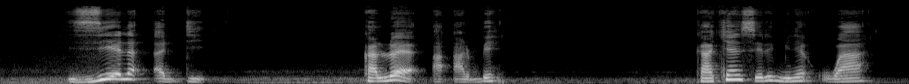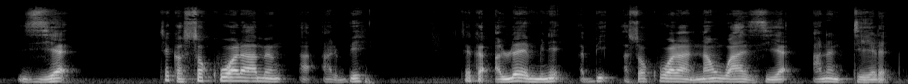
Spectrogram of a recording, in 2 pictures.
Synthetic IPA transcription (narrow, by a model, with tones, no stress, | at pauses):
zi˦e˦la˦a˨di˨ | ka˨lɔ˦jɛ˨a˨a˨ɾɪ˨be˦ | ka˨kʲɛ˦nse˨ɾi˦mi˨ne˦waː˦ | zɪ˨ɛ˦ | t͡ʃɛ˦ka˨sɔ˦kʊ˦ɔ˦ɾaː˦mɪ˦ŋa̰˨a˨ɾɪ˨be˦ | t͡ʃɛ˦ka̰˨ʔa˨lɔ˦ɛ˨mi˨ne˦a˨bi˦a˨sɔ˦kʊ˦ɔ˦ɾaː˨na˦ŋwaː˦zɪ˨ɛ˦ | a˨nɪ˦n˨tɪː˦ɾɪ̰˨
